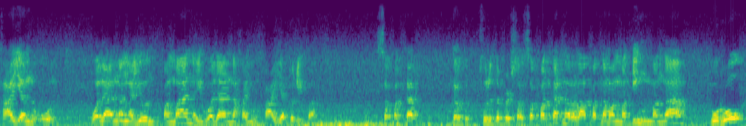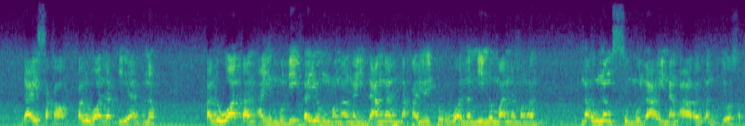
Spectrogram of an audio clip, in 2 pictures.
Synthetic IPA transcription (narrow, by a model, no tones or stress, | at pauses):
kaːjɐnoʔon | wɐlanɐŋɐjo̞npɐmanɐjwɐlaːnɐkɐjoŋkaːjɐpʊlibɐ̰ | sɐpɐɡ̚kat̪̚kɐsʊnod̪ɐbɛsɐsɐpɐɡ̚kat̪̚nɐɾɐɾaːpɐt̪nɐmanmɐɡiŋmɐŋa | ɡʊɾo̞ʔ | d̪aːhɪlsɐkɐkɐlʊwaːlɐt̪iʔɐnɐno̞ | kɐlʊwaːt̪ɐnʔɐjmʊlikɐjoŋmɐŋaŋɐjlaːŋɐnːɐkɐjo̞jt̪ʊɾuːʔɐnːɐniːnʊmanːɐmɐŋa | nɐʔuːnɐŋsɪmʊlaːʔɪnɐŋʔaːɾɐlɐŋd̪jo̞s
